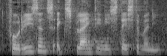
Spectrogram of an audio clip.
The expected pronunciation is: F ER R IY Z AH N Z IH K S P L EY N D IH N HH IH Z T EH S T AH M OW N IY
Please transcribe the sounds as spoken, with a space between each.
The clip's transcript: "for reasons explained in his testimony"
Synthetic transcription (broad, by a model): F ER R IY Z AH N S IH K S P L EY N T IH N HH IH S T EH S T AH M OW N IY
